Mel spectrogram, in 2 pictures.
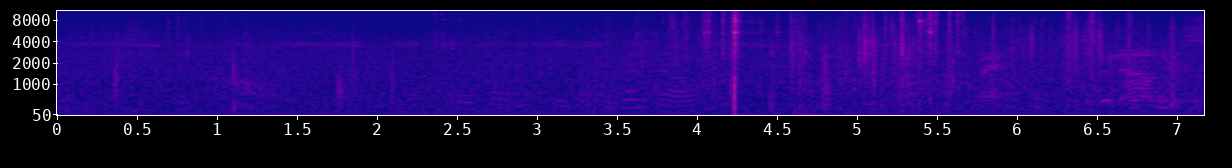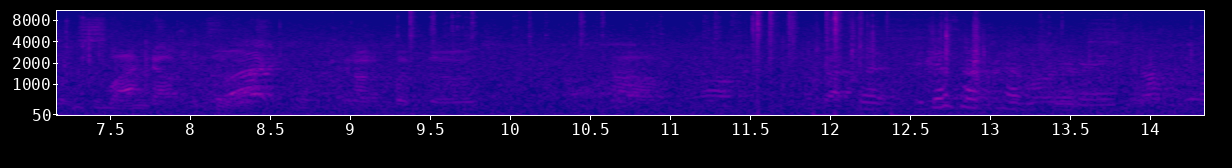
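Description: Faint, indistinct voices talking, with sharp clicks: one about four seconds in, a cluster just after, and a few more near the end.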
